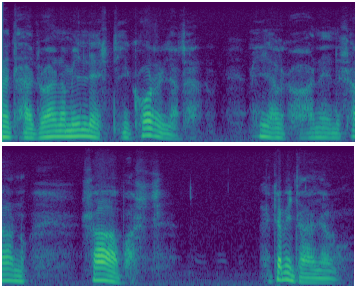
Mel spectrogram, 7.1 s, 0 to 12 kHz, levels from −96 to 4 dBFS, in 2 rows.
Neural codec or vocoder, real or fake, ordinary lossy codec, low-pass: none; real; none; none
